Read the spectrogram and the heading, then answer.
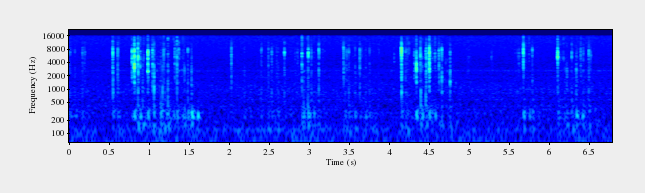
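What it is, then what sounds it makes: Laptop keyboard typing. Both hands type continuously on a MacBook Pro keyboard, tapping its plastic keycaps on the hollow aluminium laptop body with fingertips and long painted nails. Quick, bright, clicky key taps come in bursts with short pauses between them, each tap dying away almost instantly over a faint, steady background hiss.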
